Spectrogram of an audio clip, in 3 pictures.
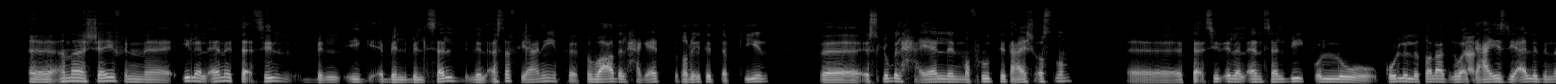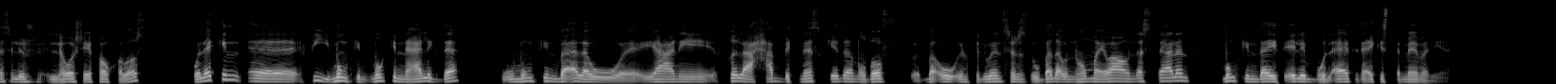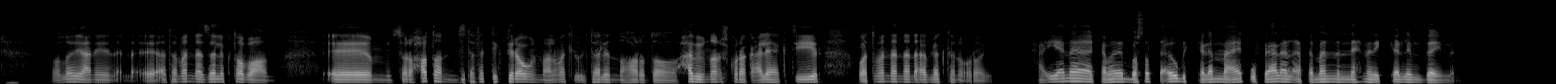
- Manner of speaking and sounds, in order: unintelligible speech; in English: "influencers"; other background noise
- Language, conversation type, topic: Arabic, podcast, ازاي السوشيال ميديا بتأثر على أذواقنا؟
